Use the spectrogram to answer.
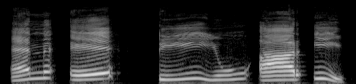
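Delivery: letters spelled out one by one, very slowly; slow spelling. Shown as a demonstration. Teacher spelling out a word for students, very slowly. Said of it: "इसका उच्चारण क्या करते हैं?".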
